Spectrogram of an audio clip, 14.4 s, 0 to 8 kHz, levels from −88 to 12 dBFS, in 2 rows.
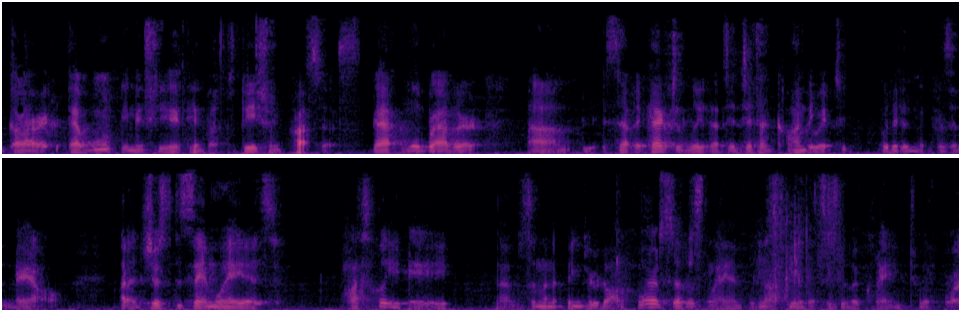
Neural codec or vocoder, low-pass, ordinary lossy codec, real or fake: codec, 24 kHz, 1.5 kbps, HILCodec; 7.2 kHz; AAC, 32 kbps; fake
